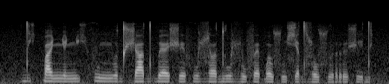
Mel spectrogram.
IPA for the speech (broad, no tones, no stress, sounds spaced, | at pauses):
d i ç k͡p a ɲ a ɲ e ç f u ɲ o d ʃ a d ɡ͡b ɛ ʃ e f u ɮ ʌ d u ɮ u f ɛ ɓ ʌ sʷ ɛ ɕ a d ɮ o sʷ a r ɯ ʃ i d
